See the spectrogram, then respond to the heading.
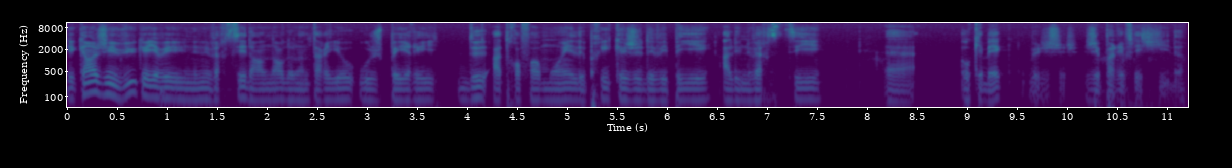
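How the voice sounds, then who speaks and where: A man's very deep, low voice with a dark, mellow tone, moderate pace and ordinary pitch variation. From Senegal. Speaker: interviewee, immigrant. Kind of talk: casual interview. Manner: hesitant, many fillers.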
